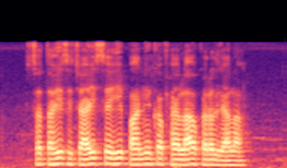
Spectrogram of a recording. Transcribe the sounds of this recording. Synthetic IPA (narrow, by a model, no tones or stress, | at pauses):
sət̪ɦisət͡ʃaːiseɦipaːnikapʰɛːlaːwkəɾəld͡ʒaːlaː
